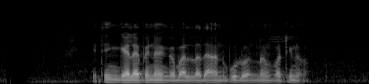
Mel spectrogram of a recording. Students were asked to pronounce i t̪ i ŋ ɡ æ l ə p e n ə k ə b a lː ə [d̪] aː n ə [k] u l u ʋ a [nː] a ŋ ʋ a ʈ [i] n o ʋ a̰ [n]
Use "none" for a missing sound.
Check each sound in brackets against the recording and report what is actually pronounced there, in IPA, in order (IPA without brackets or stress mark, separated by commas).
d̪, p, nː, i, none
